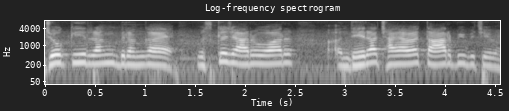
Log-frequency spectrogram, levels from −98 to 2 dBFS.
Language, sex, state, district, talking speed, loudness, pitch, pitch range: Hindi, male, Chhattisgarh, Rajnandgaon, 210 wpm, -14 LUFS, 220 Hz, 205-230 Hz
